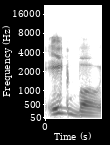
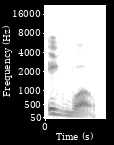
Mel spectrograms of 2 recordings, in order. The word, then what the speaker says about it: Igbo: No, like so it would be like igwo. If I'm not mistaken, it's like there's a W in between the B and the O.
